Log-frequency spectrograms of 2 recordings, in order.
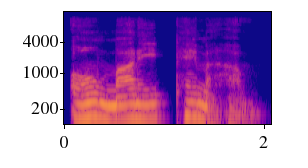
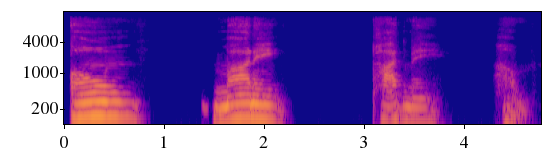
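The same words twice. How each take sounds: First: The third word is pronounced 'pemi'. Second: The third word is pronounced 'padme'. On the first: "In Tibet, they say it ... So the Padme becomes Pemi" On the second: "That's the Sanskrit way of saying it"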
